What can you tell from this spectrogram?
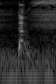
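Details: Isolated hiccup from a passenger in the back of a moving vehicle: a single short, sharp voiced hiccup over steady low road and engine rumble.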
